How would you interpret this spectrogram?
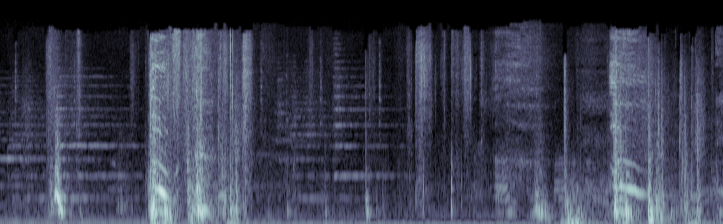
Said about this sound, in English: Amelia throws her suitcases at Francis from out of a window.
